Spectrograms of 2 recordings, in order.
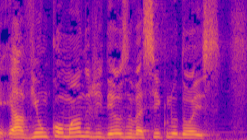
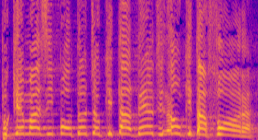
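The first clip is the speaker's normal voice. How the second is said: loud, high preacher's delivery; impassioned pulpit proclamation, pitched high; full-force preaching; 9 semitones higher, 7 dB louder than usual. Real, not acted. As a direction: drive each point home loudly to the congregation.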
